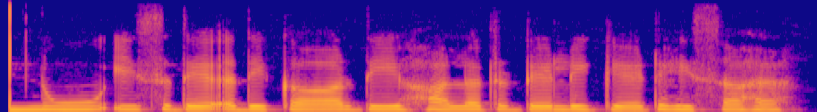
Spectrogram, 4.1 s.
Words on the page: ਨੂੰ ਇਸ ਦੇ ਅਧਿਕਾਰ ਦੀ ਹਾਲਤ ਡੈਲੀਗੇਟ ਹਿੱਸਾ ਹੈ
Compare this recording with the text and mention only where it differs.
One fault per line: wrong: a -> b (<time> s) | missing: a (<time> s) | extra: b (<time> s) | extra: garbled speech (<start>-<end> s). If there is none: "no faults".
no faults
